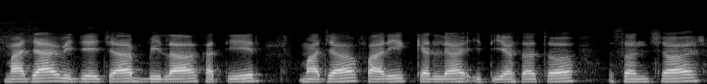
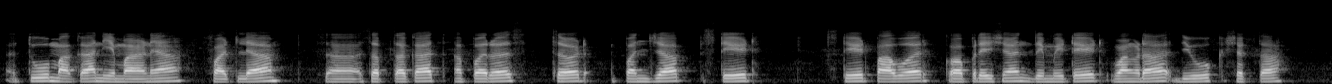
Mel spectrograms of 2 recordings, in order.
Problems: constant background noise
